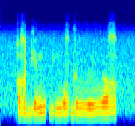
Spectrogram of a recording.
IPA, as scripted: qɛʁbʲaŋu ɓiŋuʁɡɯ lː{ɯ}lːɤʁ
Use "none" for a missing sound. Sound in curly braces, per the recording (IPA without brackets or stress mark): ɯ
